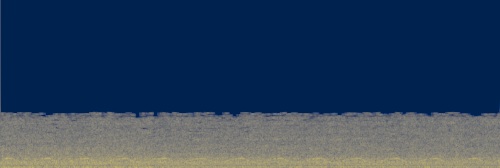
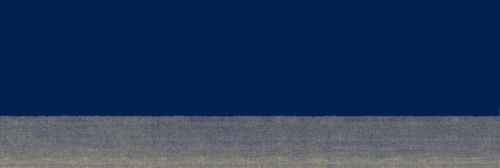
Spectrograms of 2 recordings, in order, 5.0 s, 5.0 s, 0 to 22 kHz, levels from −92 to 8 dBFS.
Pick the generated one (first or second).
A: second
